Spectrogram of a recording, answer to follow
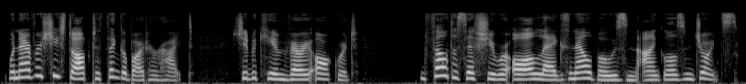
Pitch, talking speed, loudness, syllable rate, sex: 250 Hz, 210 wpm, -20 LUFS, 5.9 syllables/s, female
